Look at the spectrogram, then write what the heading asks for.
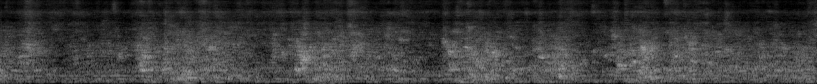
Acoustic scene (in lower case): restroom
